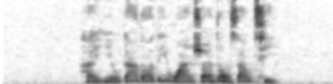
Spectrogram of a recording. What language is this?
Cantonese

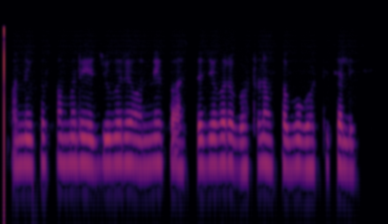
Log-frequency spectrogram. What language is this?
Odia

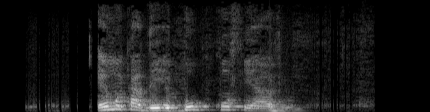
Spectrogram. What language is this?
Portuguese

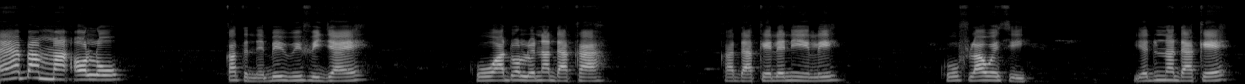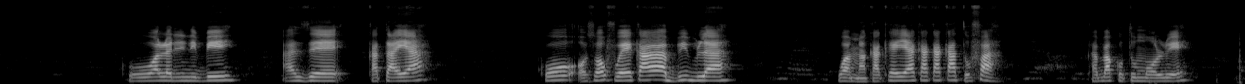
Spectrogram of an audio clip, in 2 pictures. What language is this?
Ikposo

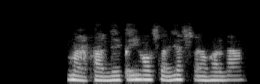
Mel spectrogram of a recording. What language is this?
Cantonese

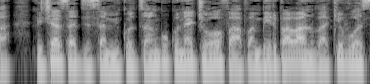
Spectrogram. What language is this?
Shona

